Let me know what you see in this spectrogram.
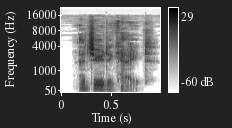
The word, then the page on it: adjudicate: Australian English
